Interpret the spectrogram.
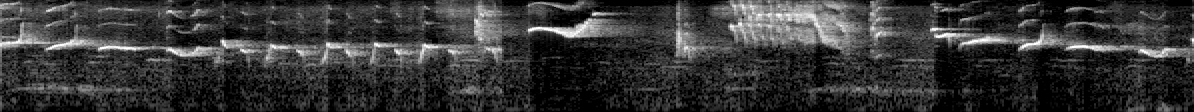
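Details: Common myna calling on a balcony: a quick series of sharp, slightly falling notes repeated several times a second, mixed with higher thin chirps from other small birds and a few louder rasping bursts.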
